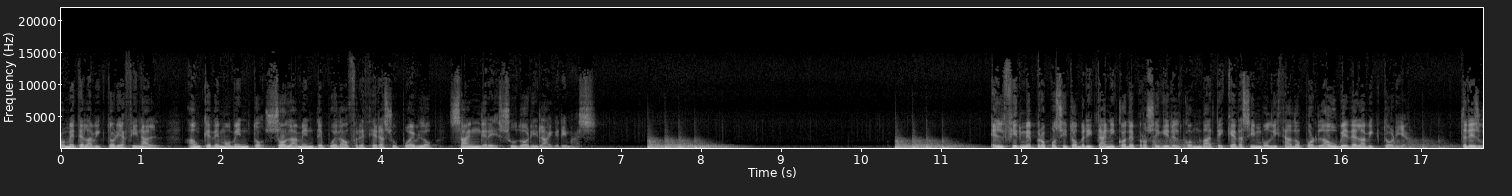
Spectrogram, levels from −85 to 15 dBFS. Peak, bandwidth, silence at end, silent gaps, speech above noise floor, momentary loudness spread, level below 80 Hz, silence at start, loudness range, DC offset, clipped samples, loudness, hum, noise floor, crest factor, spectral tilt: -6 dBFS; 13.5 kHz; 0 s; none; 39 dB; 14 LU; -64 dBFS; 0 s; 9 LU; under 0.1%; under 0.1%; -23 LUFS; none; -61 dBFS; 16 dB; -7 dB/octave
